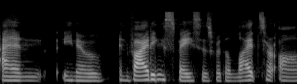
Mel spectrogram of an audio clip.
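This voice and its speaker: A woman's bright, sharp voice with an Australian accent, dry and close with no echo, over a quiet background. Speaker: researcher presenting a report. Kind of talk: presentation. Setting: online event. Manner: fast.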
